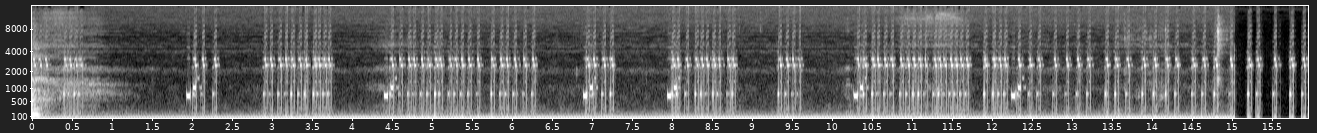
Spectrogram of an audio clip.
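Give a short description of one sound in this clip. Rapid electronic blips chirp in quick bursts, with short pauses between them.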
